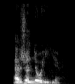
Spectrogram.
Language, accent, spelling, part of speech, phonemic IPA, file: French, Canada, agenouilles, verb, /aʒ.nuj/, LL-Q150 (fra)-agenouilles.wav
- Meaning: second-person singular present indicative/subjunctive of agenouiller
